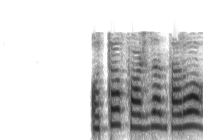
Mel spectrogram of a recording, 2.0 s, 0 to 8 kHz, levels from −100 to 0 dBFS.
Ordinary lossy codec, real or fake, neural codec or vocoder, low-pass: AAC, 16 kbps; fake; codec, 16 kHz, 4 kbps, X-Codec, WavLM features, trained on Multilingual LibriSpeech; 7.2 kHz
